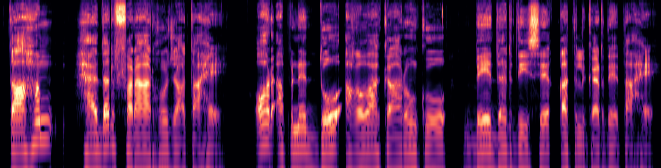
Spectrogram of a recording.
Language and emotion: Urdu, neutral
